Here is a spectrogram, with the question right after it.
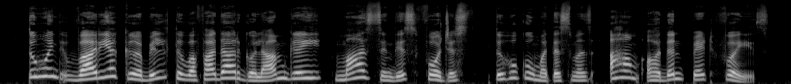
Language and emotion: Kashmiri, neutral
